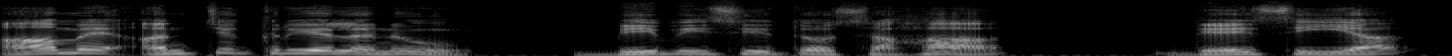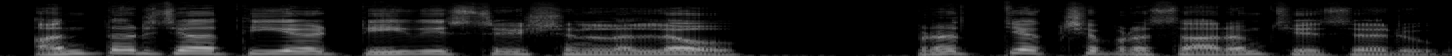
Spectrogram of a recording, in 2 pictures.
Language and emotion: Telugu, neutral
